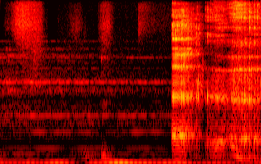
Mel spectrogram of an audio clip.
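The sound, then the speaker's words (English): A long, loud burp rumbles out, low and throaty, turning stronger and rougher toward its end. “I'm just gonna cut that burp out. Okay. That was an epic burp.”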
